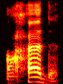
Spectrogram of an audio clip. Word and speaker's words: أحد: হবে ওয়াল্লাহু والله والله আহাদে أحد أحد হাটা গলায় চাপ দিতে হবে আর এখানে থেমে গেলে দালে কি হবে কলকলা হবে জজম হয়ে কলকলা হবে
